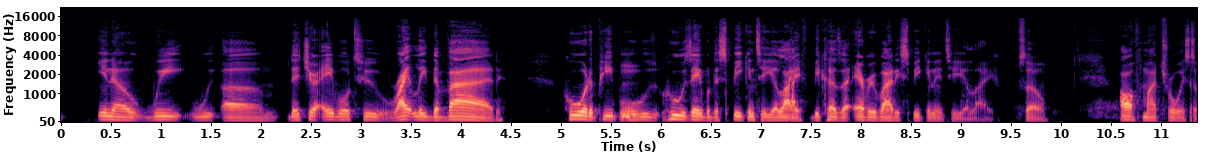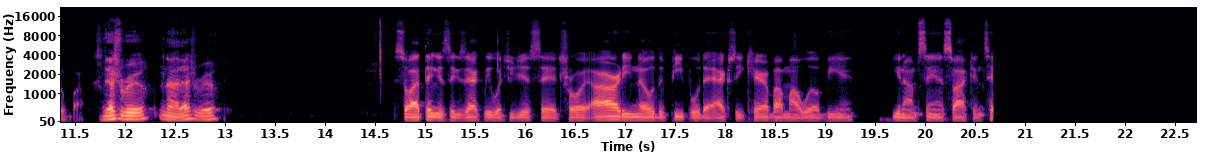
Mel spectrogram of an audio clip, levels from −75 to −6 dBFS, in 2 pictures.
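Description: Frames out of order occur at 7.28 to 7.35 s, just after "to speak into your" and before "because of everybody speaking", and again at 11.28 to 11.34 s, between "off my troy" and "that's real no that's". In each, two adjacent blocks of roughly 26 ms were decoded in reversed sequence, which fits single compressed frames swapping places. The brief stretch plays with its halves exchanged, producing a garbled flutter, though no time goes missing.

An audio dropout to silence begins at 20.69 s, right after "saying so i can", and lasts to the end of the clip. The sound cuts off mid-flow into silence with no room tone, because the input signal stopped reaching the recorder while it kept writing silence. This is likely due to a lost connection or an accidental mute, and whatever followed is gone.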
